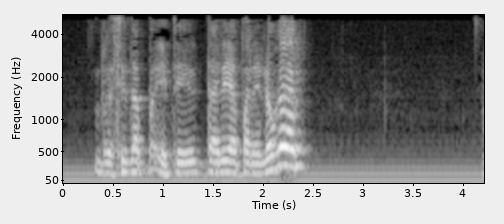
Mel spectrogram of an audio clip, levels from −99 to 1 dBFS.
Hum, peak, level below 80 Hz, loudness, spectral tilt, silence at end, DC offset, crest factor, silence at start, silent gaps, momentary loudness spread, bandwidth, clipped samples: 50 Hz at -30 dBFS; 0 dBFS; -34 dBFS; -13 LUFS; -8 dB/octave; 0 s; under 0.1%; 16 dB; 0 s; none; 26 LU; 5.4 kHz; 0.3%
